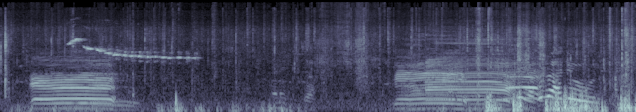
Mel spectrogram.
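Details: Dozens of tame cows walking along a quiet country road give long, harmonic moos lasting about a second, first near the start and again from five seconds, louder and overlapping later, with a thin descending bird whistle and scuffling footsteps.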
